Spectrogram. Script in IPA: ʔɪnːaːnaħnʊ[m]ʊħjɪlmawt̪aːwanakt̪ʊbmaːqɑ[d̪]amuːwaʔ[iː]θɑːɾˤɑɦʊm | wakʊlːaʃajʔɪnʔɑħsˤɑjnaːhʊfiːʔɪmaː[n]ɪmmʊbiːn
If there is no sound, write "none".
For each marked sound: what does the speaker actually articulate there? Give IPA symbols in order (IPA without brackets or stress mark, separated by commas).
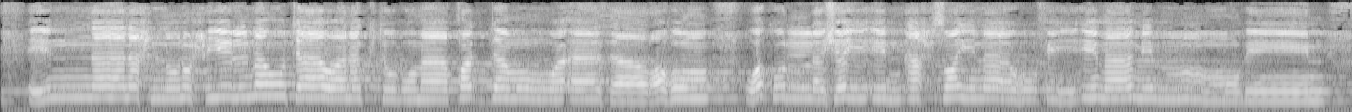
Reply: n, d̪ː, aː, m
